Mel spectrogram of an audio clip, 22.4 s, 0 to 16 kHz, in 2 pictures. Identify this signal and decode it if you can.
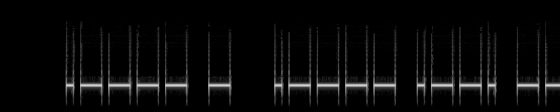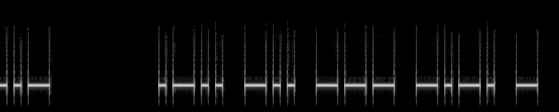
Morse code, heard as a keyed tone, about 8 wpm, 800 Hz. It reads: 1T1PQ LDOCT
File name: CW / DET / 1 6 1500C S B 8wpm 5142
